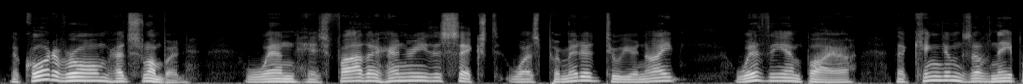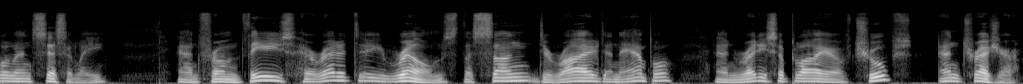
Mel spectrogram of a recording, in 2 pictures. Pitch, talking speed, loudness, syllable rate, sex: 135 Hz, 125 wpm, -17 LUFS, 3.9 syllables/s, male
